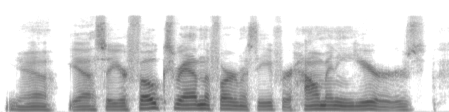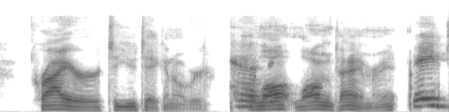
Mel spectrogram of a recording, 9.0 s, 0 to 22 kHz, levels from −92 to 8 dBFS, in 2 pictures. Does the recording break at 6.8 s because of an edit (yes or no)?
yes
